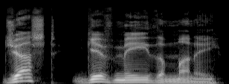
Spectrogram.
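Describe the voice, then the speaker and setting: Gruff exasperated man, read by the male narrator, very deep voice, blunt, dry sound. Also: expressive, fairly quick, no room sound. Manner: gruff, dismissive. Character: exasperated, blunt adult male bank customer.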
